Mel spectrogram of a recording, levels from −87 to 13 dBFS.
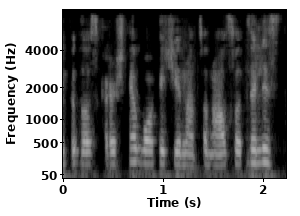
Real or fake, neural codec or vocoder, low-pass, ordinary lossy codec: fake; codec, 16 kHz, 4.8 kbps, FACodec; 7.2 kHz; MP3, 48 kbps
